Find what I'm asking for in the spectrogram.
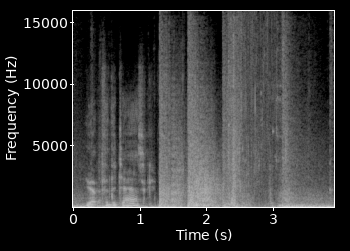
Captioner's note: gunshots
